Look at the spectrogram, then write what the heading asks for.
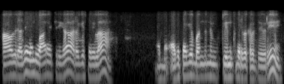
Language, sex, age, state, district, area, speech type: Kannada, male, 45-60, Karnataka, Gulbarga, urban, conversation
